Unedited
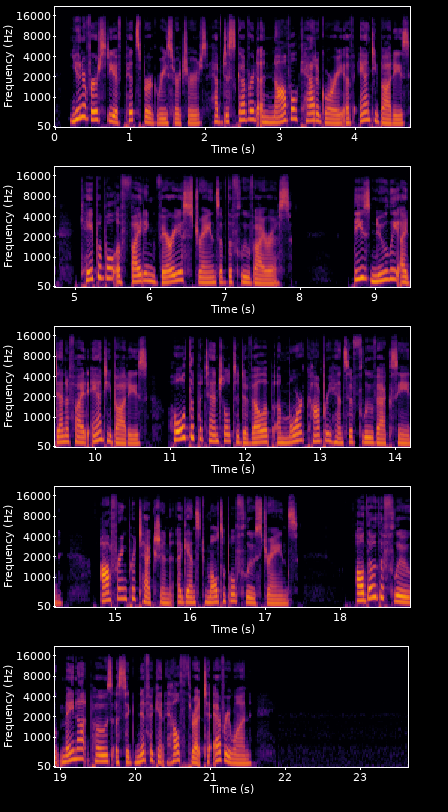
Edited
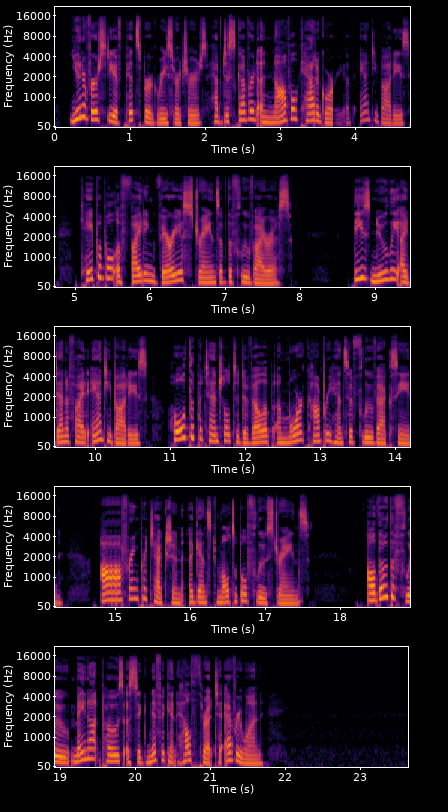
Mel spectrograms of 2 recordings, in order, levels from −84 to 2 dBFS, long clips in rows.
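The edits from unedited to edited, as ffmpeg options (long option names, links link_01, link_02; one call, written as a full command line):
ffmpeg -i in.wav -filter_complex "[0:a]asplit=7[link_01][link_02][link_03][link_04][link_05][link_06][link_07];[link_01]atrim=end=3.7,asetpts=PTS-STARTPTS,afade=type=out:start_time=3.696:duration=0.004:curve=hsin[link_08];[link_02]atrim=start=3.7:end=14.922,asetpts=PTS-STARTPTS,afade=type=in:duration=1.59[link_09];[link_03]atrim=start=14.888:end=14.922[link_10];[link_04]atrim=start=14.888:end=14.922[link_11];[link_05]atrim=start=14.888:end=14.922[link_12];[link_06]atrim=start=14.888:end=14.922[link_13];[link_07]atrim=start=14.888[link_14];[link_08][link_09]concat=n=2:v=0:a=1[link_15];[link_15][link_10]acrossfade=duration=0.004:curve1=hsin:curve2=hsin[link_16];[link_16][link_11]acrossfade=duration=0.004:curve1=hsin:curve2=hsin[link_17];[link_17][link_12]acrossfade=duration=0.004:curve1=hsin:curve2=hsin[link_18];[link_18][link_13]acrossfade=duration=0.004:curve1=hsin:curve2=hsin[link_19];[link_19][link_14]acrossfade=duration=0.004:curve1=hsin:curve2=hsin" out.wav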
